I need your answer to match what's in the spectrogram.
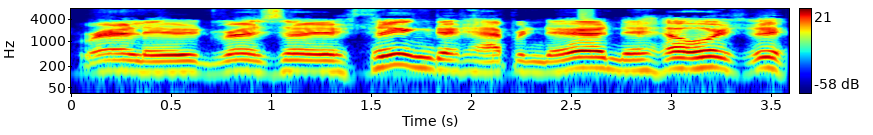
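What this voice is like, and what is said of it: Imitates another person's voice. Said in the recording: “is that my Doc impression?”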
